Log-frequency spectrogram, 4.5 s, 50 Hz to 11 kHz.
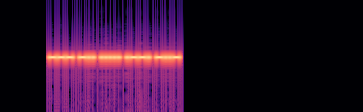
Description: Morse code, heard as a keyed tone, about 47 wpm, 700 Hz. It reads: OD5PX
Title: DXCC-100 Call Signs - 5 Characters - Repeated 3x - 45wpm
